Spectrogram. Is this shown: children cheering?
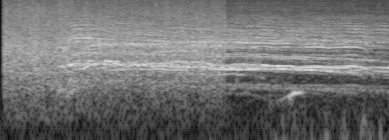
yes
